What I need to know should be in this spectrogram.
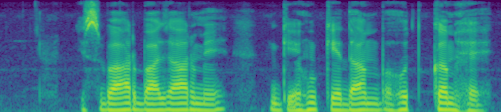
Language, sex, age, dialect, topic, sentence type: Magahi, male, 31-35, Northeastern/Surjapuri, agriculture, question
